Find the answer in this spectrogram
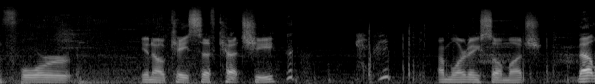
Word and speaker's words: Cait Sith: that that specific, like I guess type of pronunciation for you know, Cait Sith Ketchy.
